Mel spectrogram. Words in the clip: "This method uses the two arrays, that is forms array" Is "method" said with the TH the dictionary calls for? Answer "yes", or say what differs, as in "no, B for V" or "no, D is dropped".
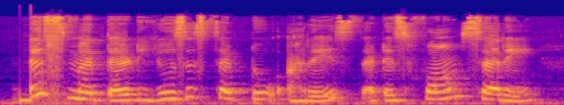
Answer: no, T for TH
